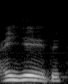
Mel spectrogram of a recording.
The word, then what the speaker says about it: عيادة: It's 3 syllables and it has the عين. عيادة.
